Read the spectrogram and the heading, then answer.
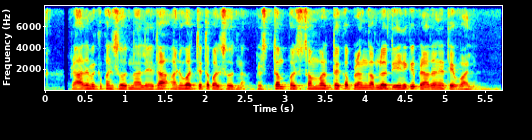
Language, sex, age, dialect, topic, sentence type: Telugu, male, 18-24, Utterandhra, agriculture, question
